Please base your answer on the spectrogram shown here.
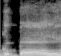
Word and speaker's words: Byblos: Or Gabal on there, which is how you pronounce Byblos.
